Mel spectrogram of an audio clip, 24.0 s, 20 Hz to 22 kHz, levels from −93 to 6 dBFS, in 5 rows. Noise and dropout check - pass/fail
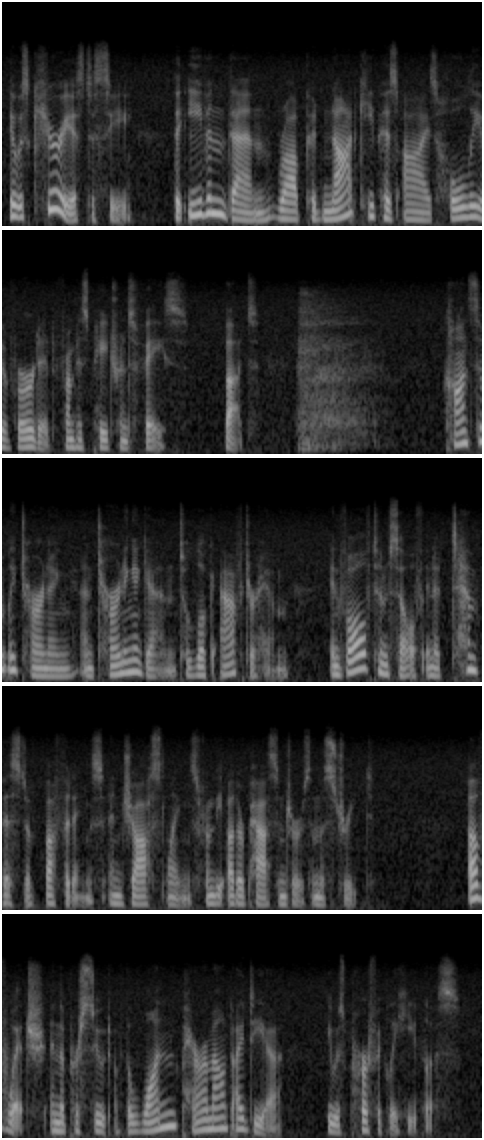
fail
